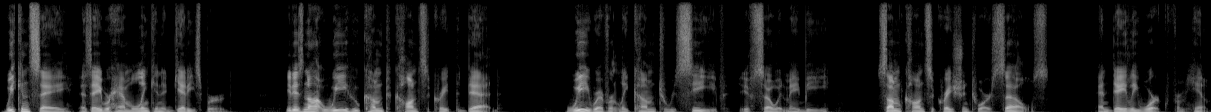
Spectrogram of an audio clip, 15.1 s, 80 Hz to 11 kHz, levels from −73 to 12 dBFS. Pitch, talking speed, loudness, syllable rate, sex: 95 Hz, 145 wpm, -21 LUFS, 4.5 syllables/s, male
